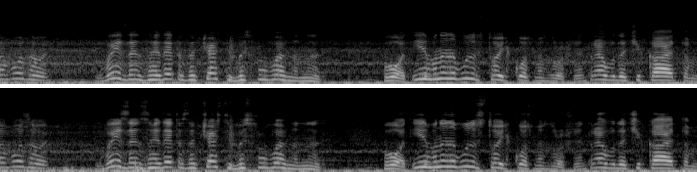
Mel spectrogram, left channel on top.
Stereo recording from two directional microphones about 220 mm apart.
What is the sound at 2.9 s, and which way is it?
Speech, 30° right (ahead or behind).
